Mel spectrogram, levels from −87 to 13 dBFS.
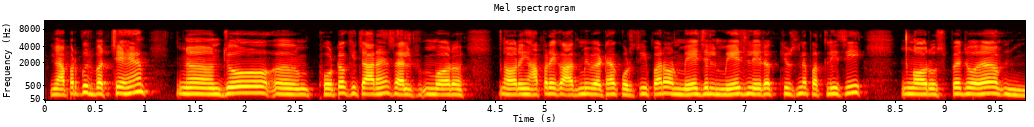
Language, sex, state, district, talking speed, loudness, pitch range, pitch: Hindi, female, Haryana, Rohtak, 215 wpm, -15 LUFS, 195-220 Hz, 205 Hz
